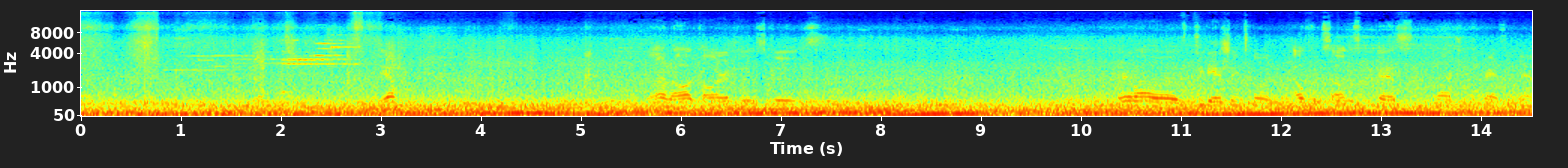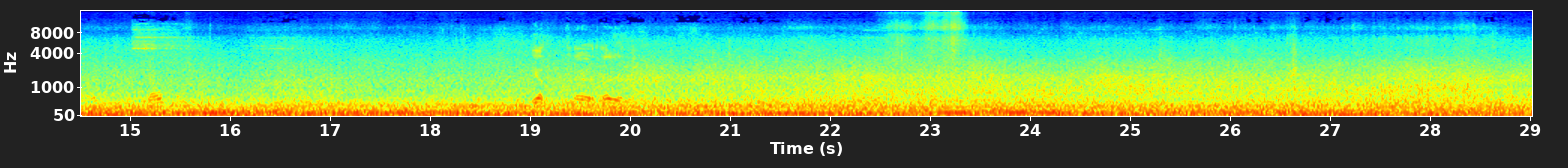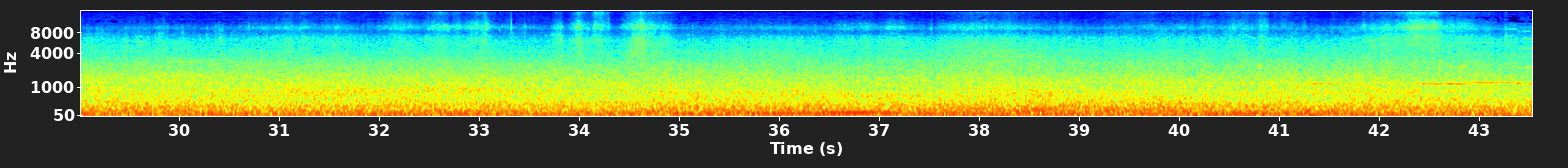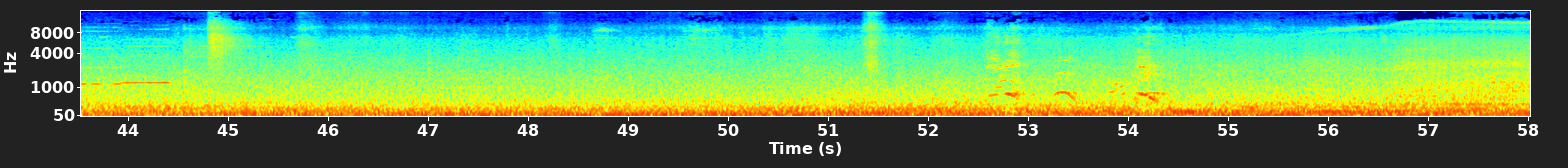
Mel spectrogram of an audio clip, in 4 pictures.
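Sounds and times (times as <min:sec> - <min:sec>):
faint thin squeal: 0:00.9 - 0:02.9.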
